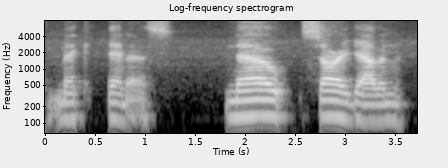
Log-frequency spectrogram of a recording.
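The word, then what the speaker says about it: McInnes: he dmca me because I mispronounced his name mcginness instead of MC inis no sorry Gavin mcginness you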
